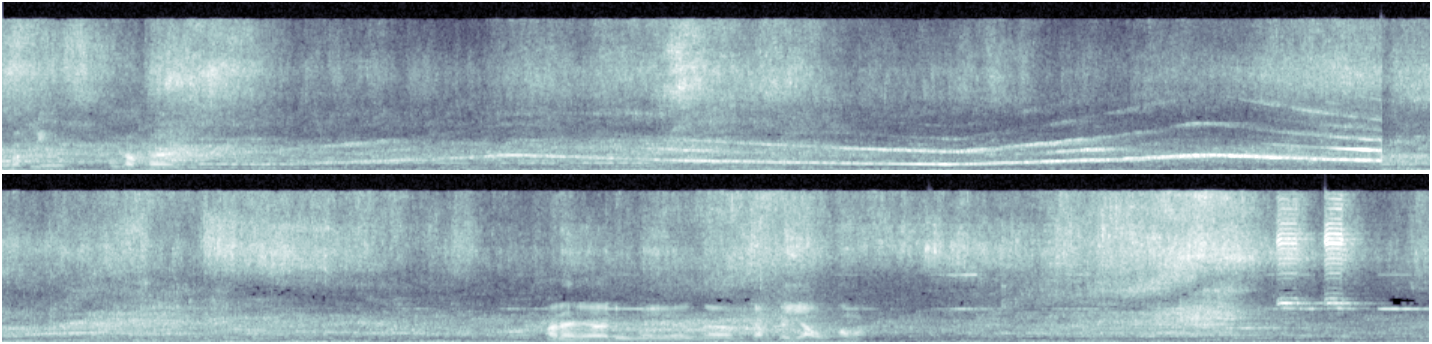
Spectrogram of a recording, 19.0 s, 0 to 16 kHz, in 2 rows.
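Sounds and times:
street traffic noise: 0:00.0 - 0:19.0
emergency siren wailing: 0:00.8 - 0:12.0.

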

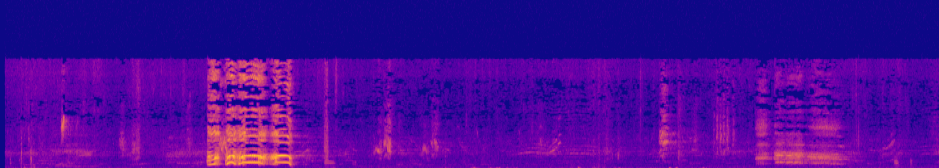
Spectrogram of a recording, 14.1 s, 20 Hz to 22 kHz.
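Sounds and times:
faint chirps and clucks: 0:00.1 - 0:14.0
rooster crowing: 0:03.1 - 0:04.5, 0:11.4 - 0:12.7.

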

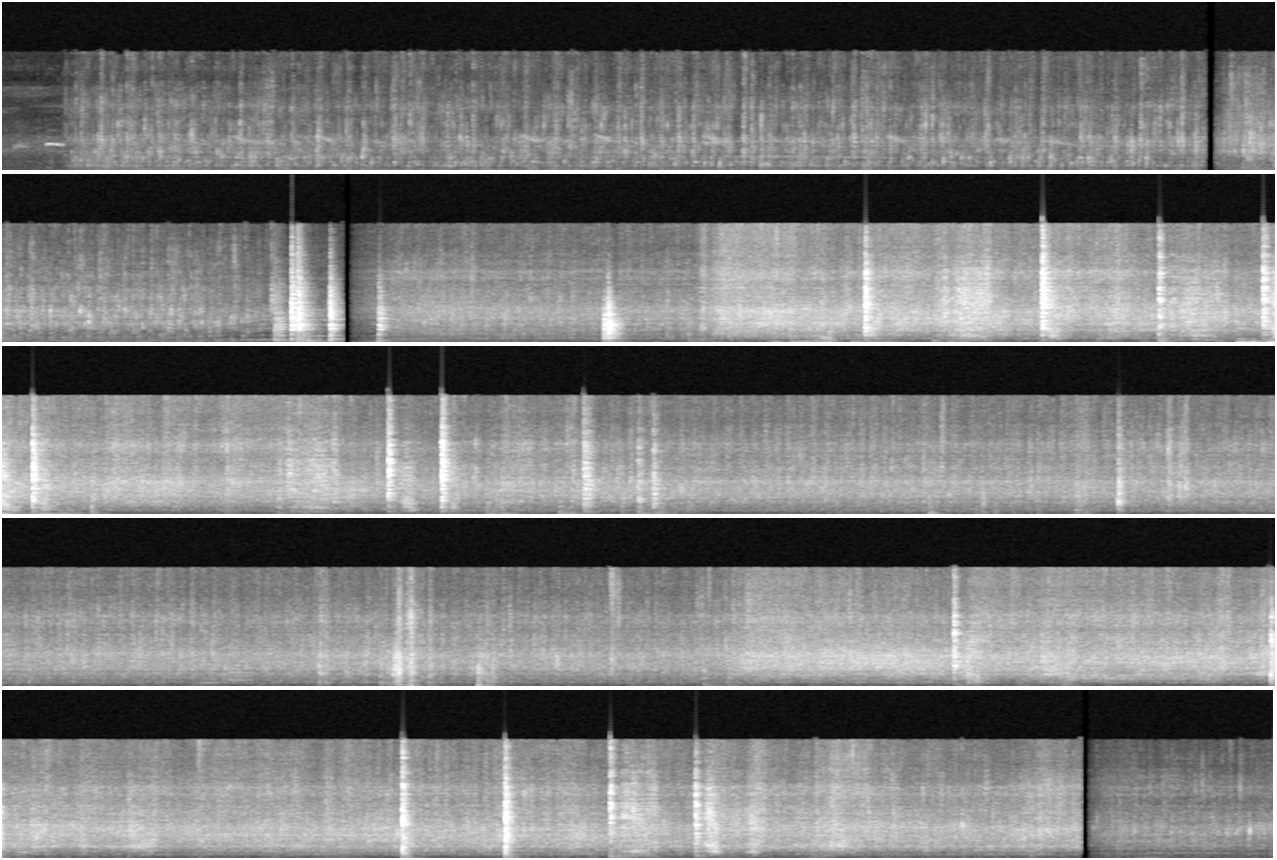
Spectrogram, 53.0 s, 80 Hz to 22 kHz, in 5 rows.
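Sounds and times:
curry bubbling and sizzling: 0:00.5 - 0:53.0
ladle scraping and clinking on pan: 0:17.8 - 0:21.7, 0:23.5 - 0:26.8, 0:39.7 - 0:40.1, 0:47.4 - 0:49.6.

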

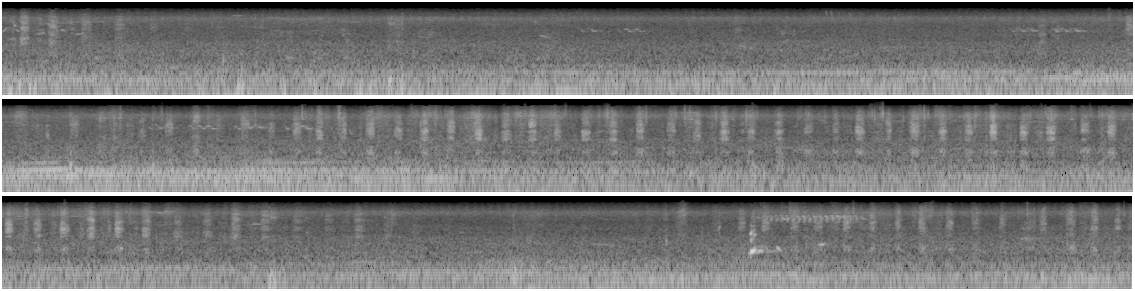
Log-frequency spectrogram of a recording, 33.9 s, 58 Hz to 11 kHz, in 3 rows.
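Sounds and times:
dog panting: 0:00.0 - 0:02.0, 0:10.3 - 0:27.1, 0:29.8 - 0:33.9.

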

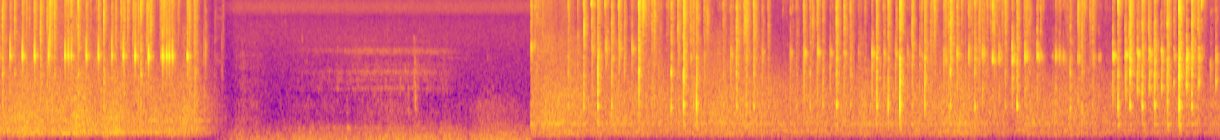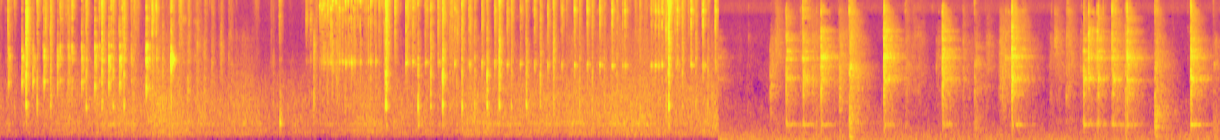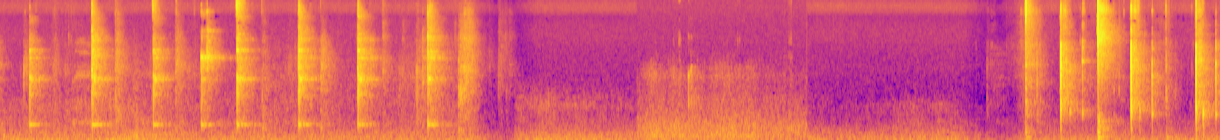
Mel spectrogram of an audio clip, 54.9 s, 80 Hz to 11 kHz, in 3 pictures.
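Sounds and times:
low rumble: 0:00.0 - 0:08.8, 0:29.0 - 0:34.6, 0:44.0 - 0:51.7.

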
